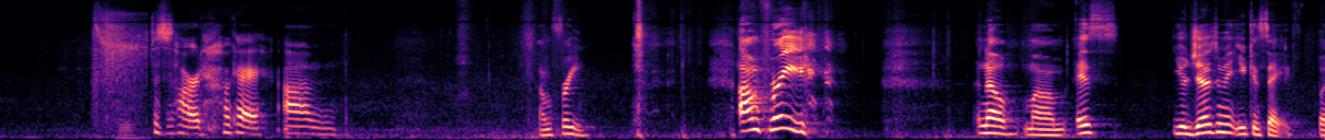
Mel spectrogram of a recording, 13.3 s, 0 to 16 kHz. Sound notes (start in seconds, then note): 1.0 sighs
